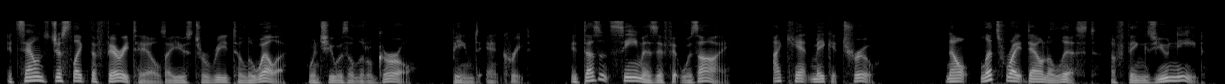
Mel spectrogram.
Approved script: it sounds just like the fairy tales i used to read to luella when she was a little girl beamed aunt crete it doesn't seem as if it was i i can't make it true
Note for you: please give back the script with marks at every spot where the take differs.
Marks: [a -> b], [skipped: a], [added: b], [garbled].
it sounds just like the fairy tales i used to read to luella when she was a little girl beamed aunt crete it doesn't seem as if it was i i can't make it true [added: now let's write down a list of things you need]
